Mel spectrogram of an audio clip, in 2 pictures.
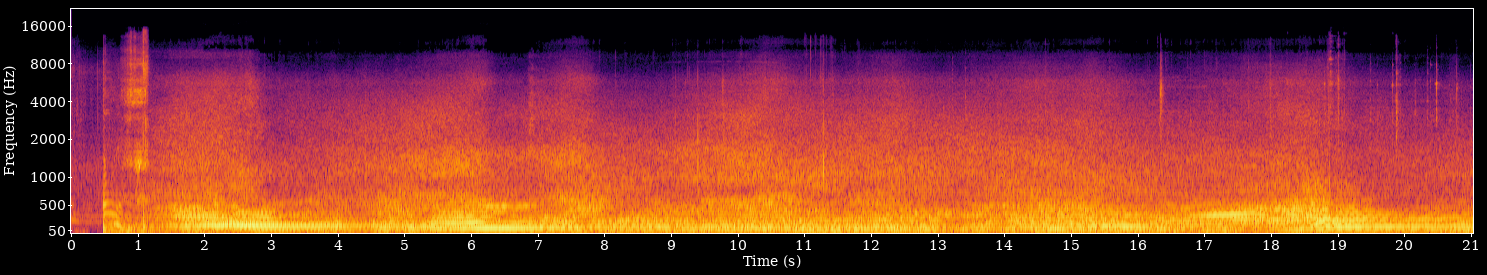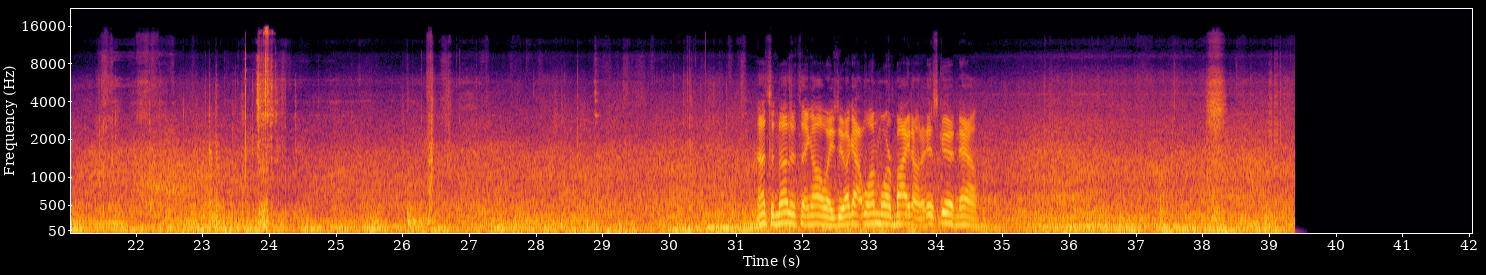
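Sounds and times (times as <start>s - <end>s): vehicle engine revving: 1.2s - 23.9s.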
